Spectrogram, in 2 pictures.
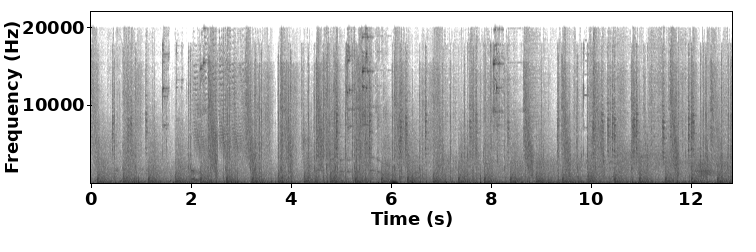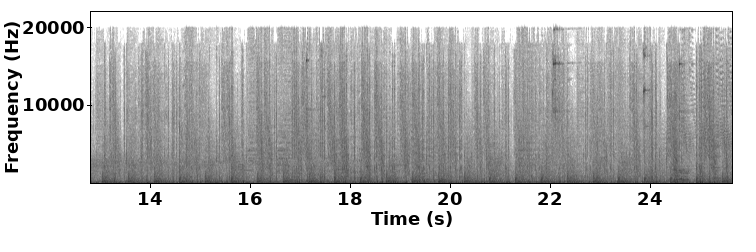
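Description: Rapid weapon gunfire in Terraria during the Plantera boss fight, a dense and unbroken stream of shots at steady loudness for the whole stretch, with a slightly stronger burst partway through.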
